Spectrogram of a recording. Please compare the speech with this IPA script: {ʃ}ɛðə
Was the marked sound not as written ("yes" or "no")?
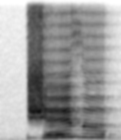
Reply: yes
